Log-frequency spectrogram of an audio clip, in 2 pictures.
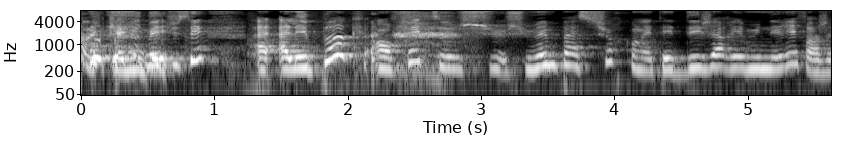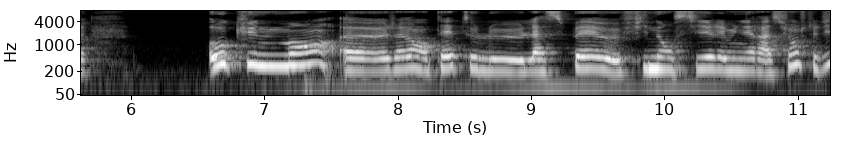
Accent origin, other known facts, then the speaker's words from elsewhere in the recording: Troyes, Grand Est, France; born there; Alors, je suis née à Troyes et je suis allée faire mes études à Paris à 18 ans.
